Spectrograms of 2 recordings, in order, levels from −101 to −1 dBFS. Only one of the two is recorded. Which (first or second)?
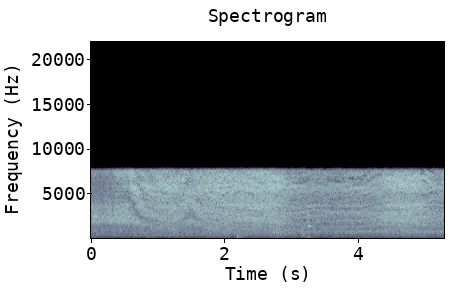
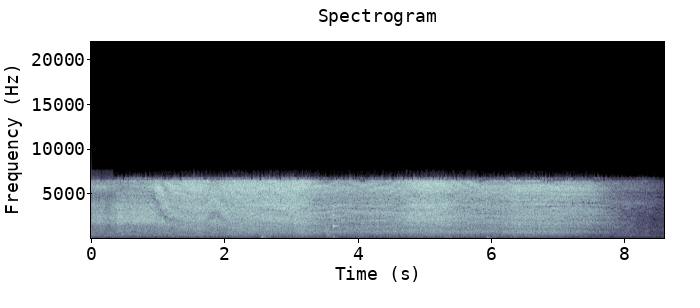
second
